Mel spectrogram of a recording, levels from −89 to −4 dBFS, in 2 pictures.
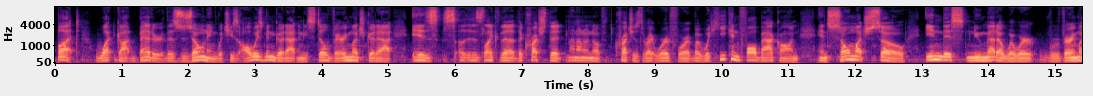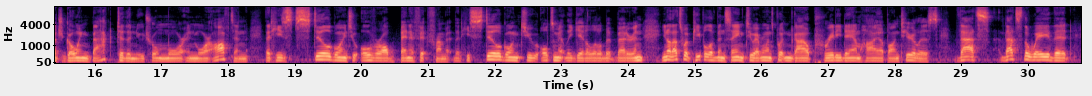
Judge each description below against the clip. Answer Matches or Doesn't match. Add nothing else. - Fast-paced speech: Matches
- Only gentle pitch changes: Doesn't match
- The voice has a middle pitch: Doesn't match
